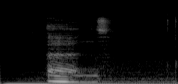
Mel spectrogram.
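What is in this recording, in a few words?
"earns", British English; pronunciation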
